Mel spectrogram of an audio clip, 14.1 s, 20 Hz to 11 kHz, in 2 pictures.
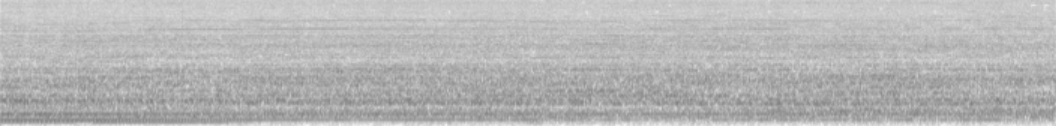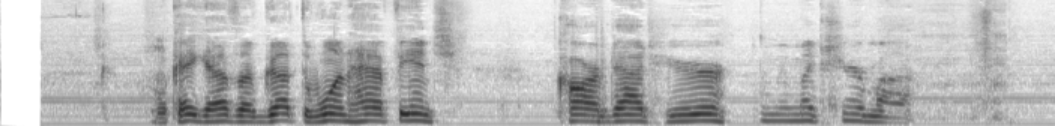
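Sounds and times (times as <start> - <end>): router spindle running: 0.0 - 6.9, 12.1 - 14.0.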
